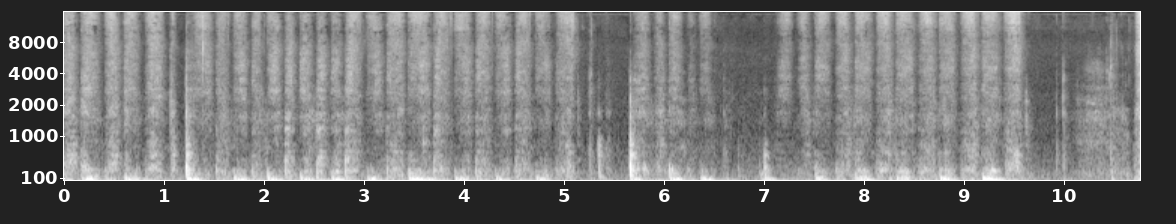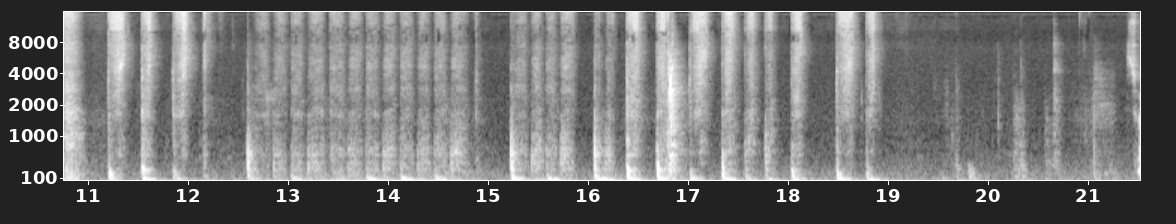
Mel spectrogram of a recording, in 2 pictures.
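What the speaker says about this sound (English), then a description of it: "just rub out some of these initial outlines" An eraser rubs out pencil outlines on paper in a drawing of a flamingo: close, soft, rapid scrubbing strokes in bursts with short pauses between, quiet and dry.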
